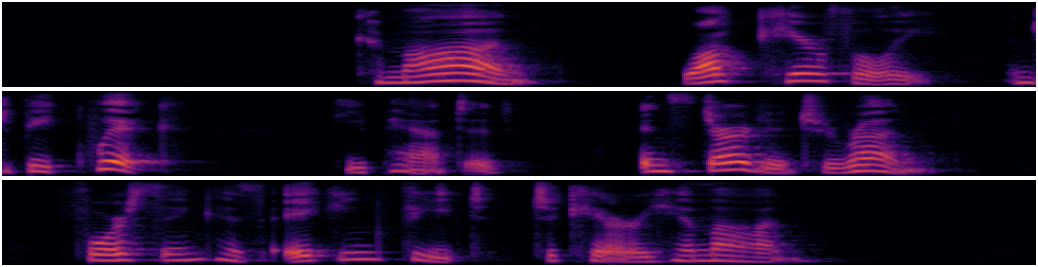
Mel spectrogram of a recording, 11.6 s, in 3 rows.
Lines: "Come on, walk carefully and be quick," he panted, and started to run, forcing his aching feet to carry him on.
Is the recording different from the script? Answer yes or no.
no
